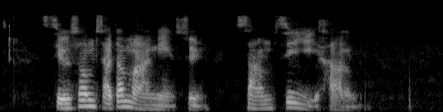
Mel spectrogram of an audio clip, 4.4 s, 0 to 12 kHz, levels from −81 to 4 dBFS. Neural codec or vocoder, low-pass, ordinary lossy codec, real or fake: codec, 16 kHz, 4 kbps, FreqCodec, smaller model; 7.2 kHz; Opus, 64 kbps; fake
